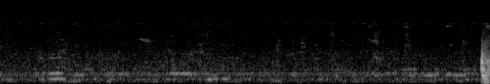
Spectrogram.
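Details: Honey bees humming at a bee-keeping site in Gayo, Bener Meriah, Aceh, Indonesia: a steady low, dense drone of many wings with soft fluctuating swells, ending in a sudden loud knock.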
